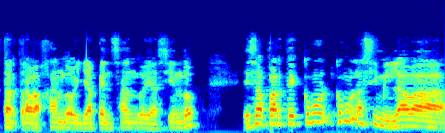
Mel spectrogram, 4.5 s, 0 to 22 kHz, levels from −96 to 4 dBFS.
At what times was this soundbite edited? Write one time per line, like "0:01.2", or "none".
none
